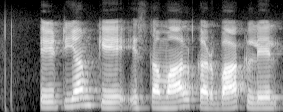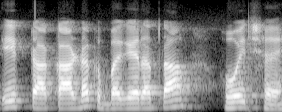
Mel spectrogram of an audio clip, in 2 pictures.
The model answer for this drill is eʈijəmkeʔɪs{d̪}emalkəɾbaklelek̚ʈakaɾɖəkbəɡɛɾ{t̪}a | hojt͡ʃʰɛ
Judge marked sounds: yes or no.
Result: no, yes

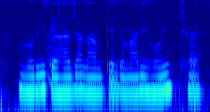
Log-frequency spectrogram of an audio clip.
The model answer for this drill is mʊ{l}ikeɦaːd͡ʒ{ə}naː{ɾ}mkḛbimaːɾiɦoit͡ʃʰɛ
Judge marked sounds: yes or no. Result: no, no, no

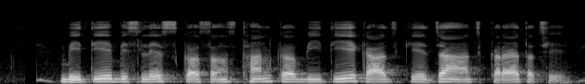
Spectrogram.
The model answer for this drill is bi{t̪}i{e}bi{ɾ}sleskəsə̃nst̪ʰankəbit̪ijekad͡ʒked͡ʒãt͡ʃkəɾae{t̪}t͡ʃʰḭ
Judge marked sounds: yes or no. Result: yes, yes, no, yes

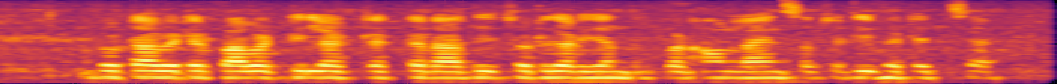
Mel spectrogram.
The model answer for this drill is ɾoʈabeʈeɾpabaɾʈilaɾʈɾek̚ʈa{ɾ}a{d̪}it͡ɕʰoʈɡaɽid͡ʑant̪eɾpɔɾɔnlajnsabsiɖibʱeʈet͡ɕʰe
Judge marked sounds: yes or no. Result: yes, yes

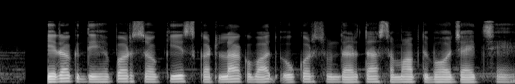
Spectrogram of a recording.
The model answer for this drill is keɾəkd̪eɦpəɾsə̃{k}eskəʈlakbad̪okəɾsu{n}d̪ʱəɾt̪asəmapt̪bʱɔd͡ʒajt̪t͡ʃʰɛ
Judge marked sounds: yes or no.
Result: yes, yes

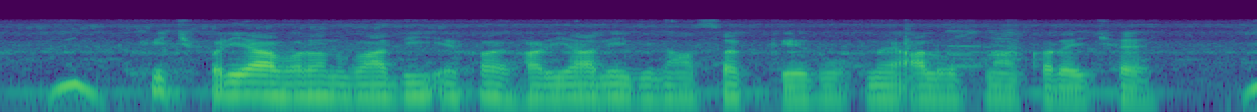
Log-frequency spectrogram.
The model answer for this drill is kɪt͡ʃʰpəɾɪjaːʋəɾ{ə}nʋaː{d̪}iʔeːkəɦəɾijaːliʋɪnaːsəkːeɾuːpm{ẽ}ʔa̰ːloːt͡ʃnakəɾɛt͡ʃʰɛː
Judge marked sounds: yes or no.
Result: yes, yes, yes

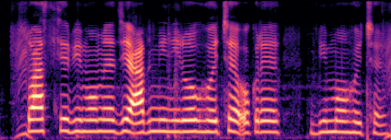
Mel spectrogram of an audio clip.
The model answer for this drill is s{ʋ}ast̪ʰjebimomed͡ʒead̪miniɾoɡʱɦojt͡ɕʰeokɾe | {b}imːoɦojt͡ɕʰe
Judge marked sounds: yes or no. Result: no, yes

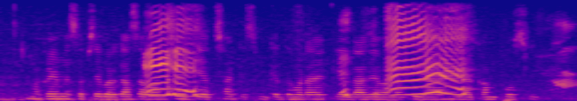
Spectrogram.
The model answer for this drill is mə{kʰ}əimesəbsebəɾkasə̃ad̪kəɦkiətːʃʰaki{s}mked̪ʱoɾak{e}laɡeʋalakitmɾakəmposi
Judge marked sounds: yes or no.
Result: no, yes, yes

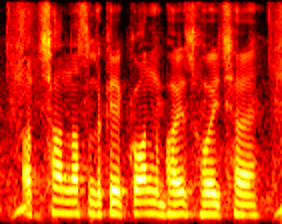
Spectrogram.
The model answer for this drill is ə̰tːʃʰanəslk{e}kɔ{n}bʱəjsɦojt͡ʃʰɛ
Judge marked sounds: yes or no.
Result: yes, yes

